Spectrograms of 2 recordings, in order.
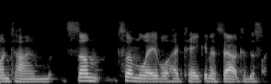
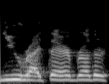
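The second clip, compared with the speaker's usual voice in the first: horribly sleazy, schmoozing hustler tone, pitched up; 6 semitones higher, 6 dB louder than usual. Retelling how an old guy in an office talked: imitating sleazy talk. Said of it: "talking in these really horrible sleazy lingo".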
